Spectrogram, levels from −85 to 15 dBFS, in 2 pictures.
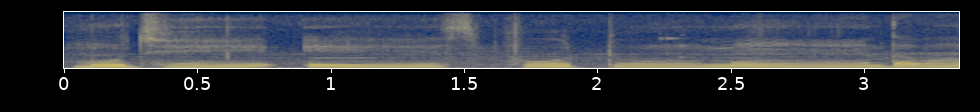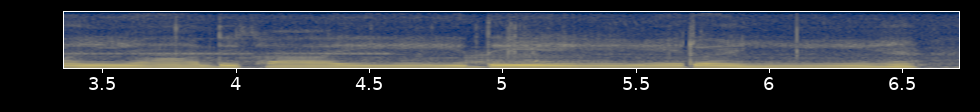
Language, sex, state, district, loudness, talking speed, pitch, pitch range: Hindi, female, Madhya Pradesh, Umaria, -13 LUFS, 80 wpm, 215 Hz, 205-225 Hz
